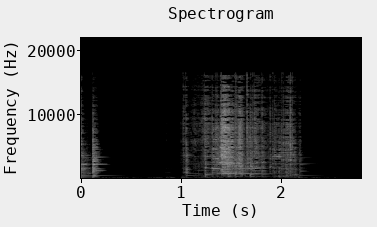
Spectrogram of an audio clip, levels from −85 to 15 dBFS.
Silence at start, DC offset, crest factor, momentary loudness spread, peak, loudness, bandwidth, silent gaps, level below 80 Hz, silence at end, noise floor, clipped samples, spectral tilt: 0 s; under 0.1%; 26 dB; 25 LU; -10 dBFS; -29 LUFS; 17 kHz; none; -76 dBFS; 0.6 s; -78 dBFS; under 0.1%; 3 dB/octave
